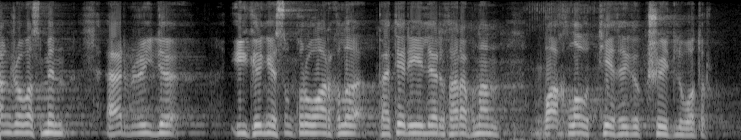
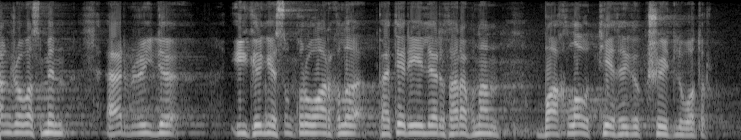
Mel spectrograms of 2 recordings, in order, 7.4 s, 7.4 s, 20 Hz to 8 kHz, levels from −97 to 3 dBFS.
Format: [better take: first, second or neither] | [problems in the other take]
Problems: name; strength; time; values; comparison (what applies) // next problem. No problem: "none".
second | noise reduction (neural separator model SepFormer DNS4)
